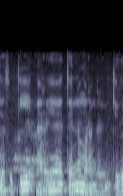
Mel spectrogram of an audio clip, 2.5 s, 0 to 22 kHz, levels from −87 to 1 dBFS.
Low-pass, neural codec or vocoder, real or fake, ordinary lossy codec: 7.2 kHz; vocoder, 24 kHz, 100 mel bands, Vocos; fake; none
